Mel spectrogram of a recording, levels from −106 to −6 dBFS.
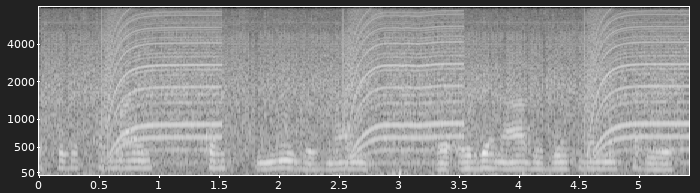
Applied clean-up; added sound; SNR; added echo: none; Telephone; -5 dB; none.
